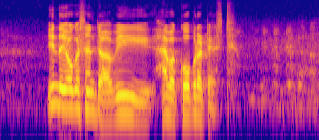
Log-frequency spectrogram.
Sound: few laugh

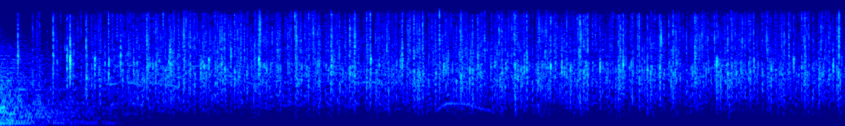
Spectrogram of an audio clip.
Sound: applause and cheers

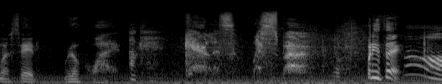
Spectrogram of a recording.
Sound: whispers

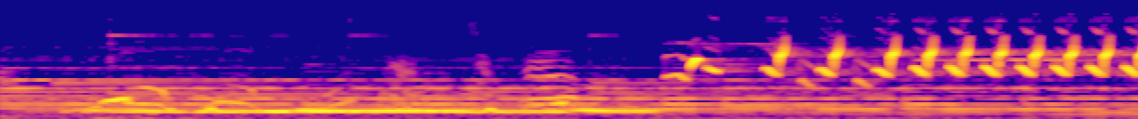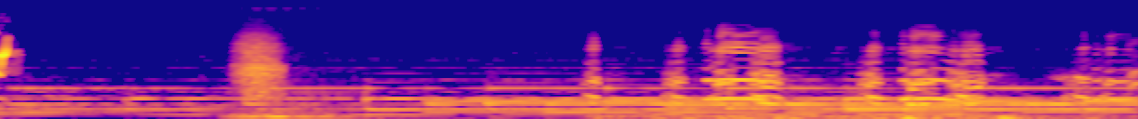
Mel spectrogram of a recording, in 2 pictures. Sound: bird calls

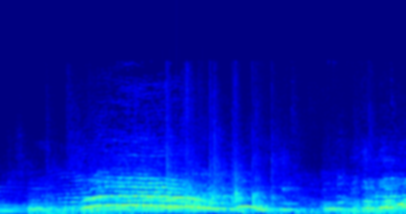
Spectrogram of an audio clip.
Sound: applause

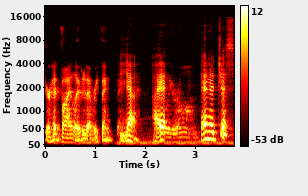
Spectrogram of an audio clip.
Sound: muttering

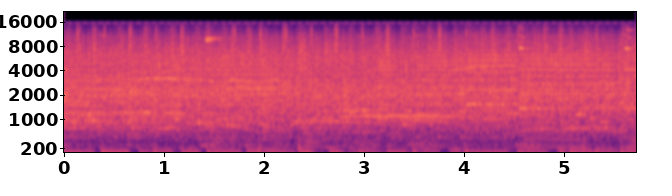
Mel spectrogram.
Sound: audience applauds; upbeat music

